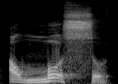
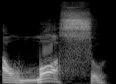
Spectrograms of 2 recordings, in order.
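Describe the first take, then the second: First: The stressed o vowel is closed. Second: The stressed o vowel is open. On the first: It is the noun, the lunch. "Uma pronúncia almoço fechado" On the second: It is the verb, I have lunch. "a outra pronúncia aberta almoço"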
